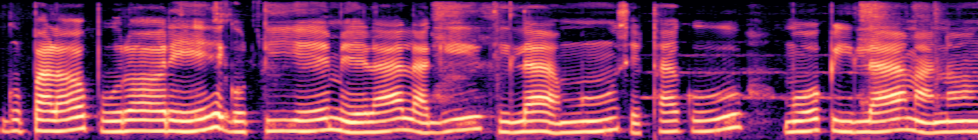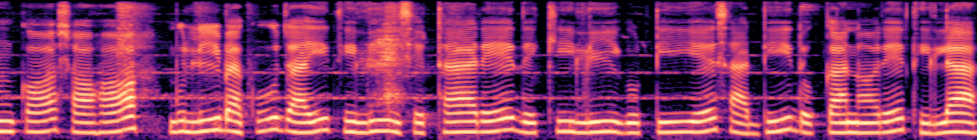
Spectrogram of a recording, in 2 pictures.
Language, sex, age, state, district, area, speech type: Odia, female, 30-45, Odisha, Ganjam, urban, spontaneous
